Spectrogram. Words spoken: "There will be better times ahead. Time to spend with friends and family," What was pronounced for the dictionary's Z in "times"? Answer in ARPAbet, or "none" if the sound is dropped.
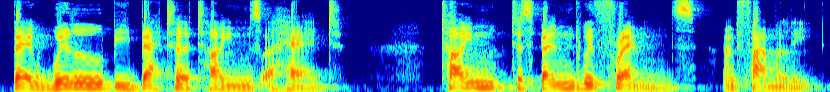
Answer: Z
